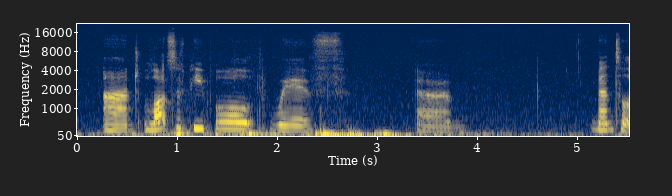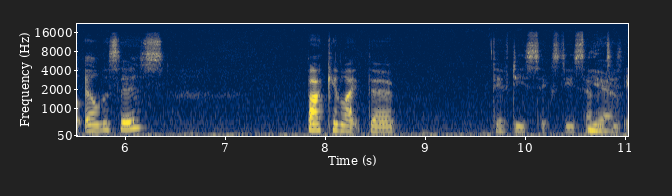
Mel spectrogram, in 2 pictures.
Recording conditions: background noise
